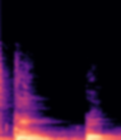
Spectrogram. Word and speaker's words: campo: Não, tu diz campo. Tu nem mexe os lábios para pronunciar esse M, porque ele não é fonema. Ele está ali só para nasalizar aquele A ali.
